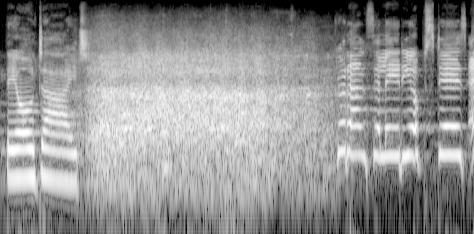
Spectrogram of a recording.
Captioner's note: audience laughs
